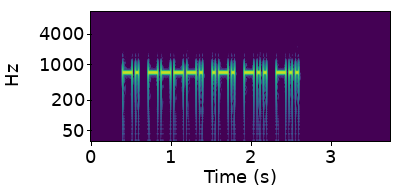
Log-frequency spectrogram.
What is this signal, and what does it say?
Morse code, heard as a keyed tone, about 30 wpm, 700 Hz. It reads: N9RDD
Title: USA Call Signs - 5 Characters - 3x Character Spacing - 30wpm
